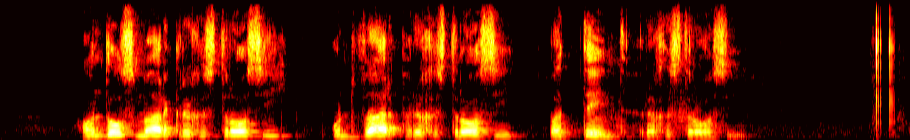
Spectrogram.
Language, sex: Afrikaans, male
